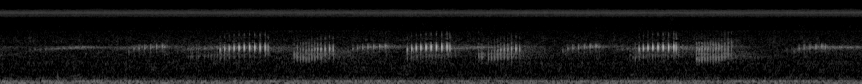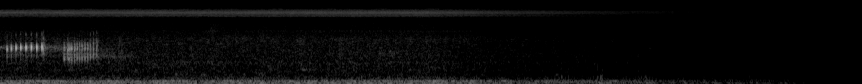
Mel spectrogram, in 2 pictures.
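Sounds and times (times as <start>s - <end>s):
frogs calling: 0.3s - 10.0s.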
